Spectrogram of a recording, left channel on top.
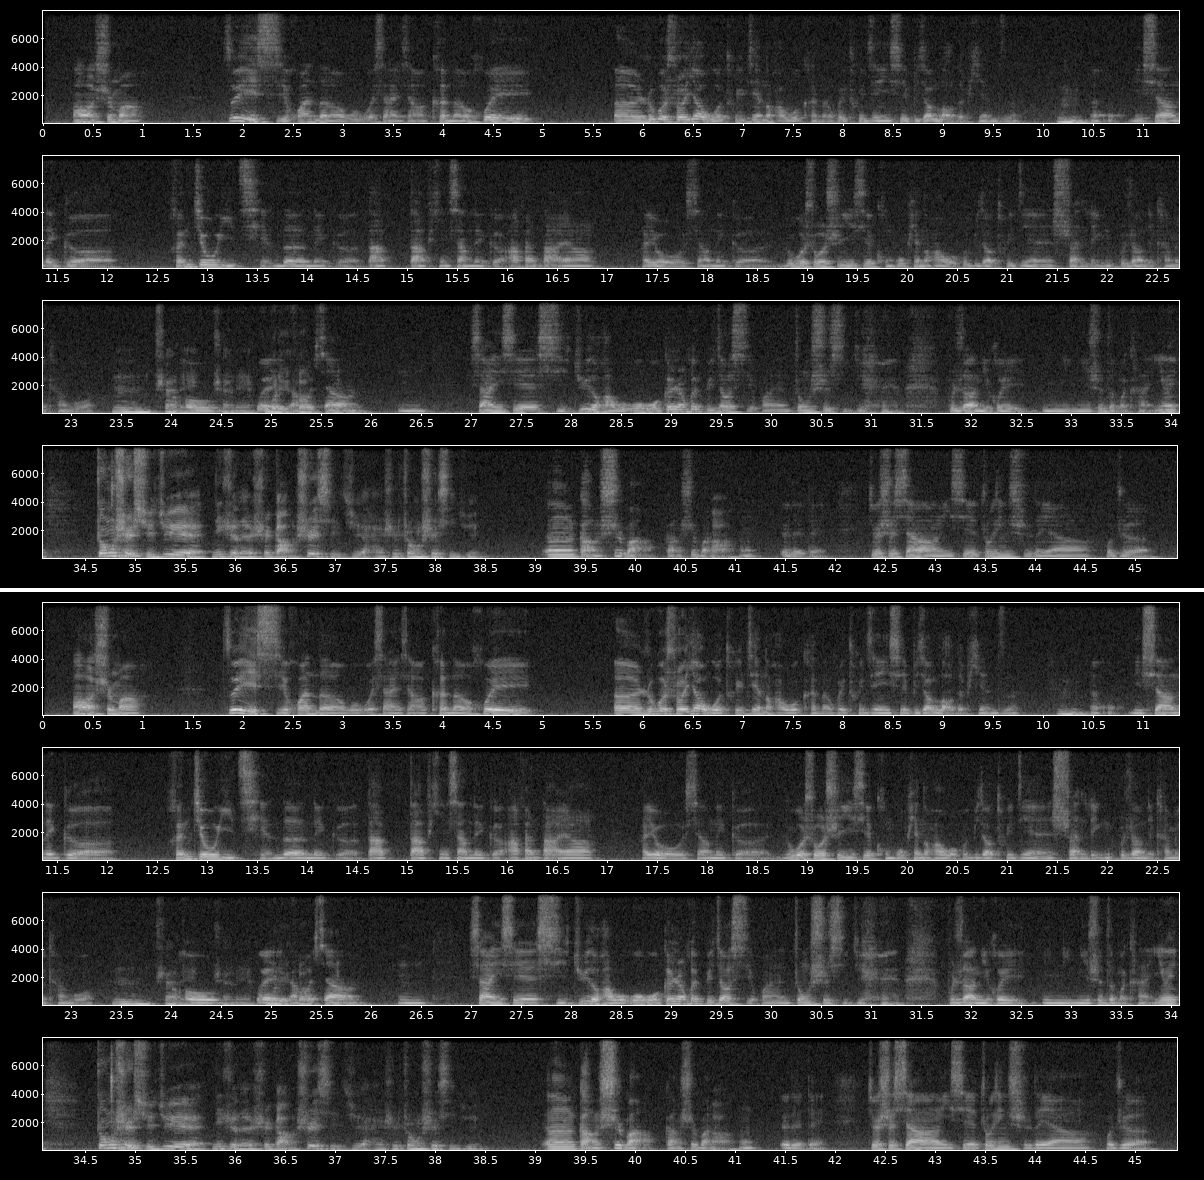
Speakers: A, on the right; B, on the left.
A: 哦，是吗？最喜欢的，我我想一想啊，可能会，呃，如果说要我推荐的话，我可能会推荐一些比较老的片子。
B: 嗯。
A: 嗯，你像那个很久以前的那个大大片，像那个《阿凡达》呀，还有像那个，如果说是一些恐怖片的话，我会比较推荐《闪灵》，不知道你看没看过？
B: 嗯，《闪灵》《闪灵》库布里克，
A: 然后对，然后像嗯，
B: 嗯，
A: 像一些喜剧的话，我我我个人会比较喜欢中式喜剧，<laughs> 不知道你会你你你是怎么看？因为
B: 中式喜剧，
A: 嗯。
B: 你指的是港式喜剧还是中式喜剧
A: 嗯，港式吧，港式吧，
B: 啊？
A: 嗯，对对对，就是像一些周星驰的呀，或者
